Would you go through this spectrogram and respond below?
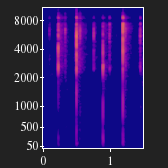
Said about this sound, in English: I'm going to snap my fingers like the poetry people do.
